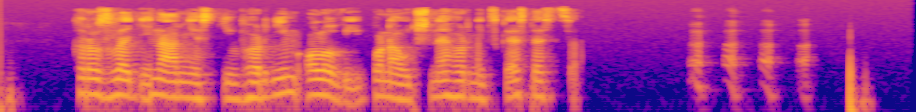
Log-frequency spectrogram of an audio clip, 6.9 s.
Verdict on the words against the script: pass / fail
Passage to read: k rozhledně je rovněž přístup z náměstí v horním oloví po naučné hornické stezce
fail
